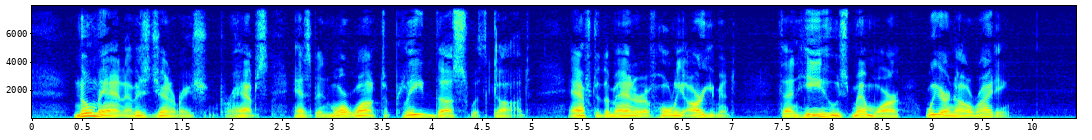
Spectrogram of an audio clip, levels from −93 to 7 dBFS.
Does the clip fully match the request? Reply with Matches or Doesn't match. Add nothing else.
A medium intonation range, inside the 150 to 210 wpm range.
Matches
